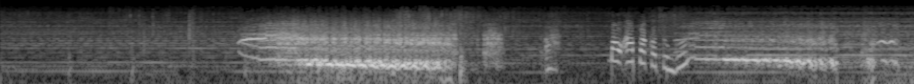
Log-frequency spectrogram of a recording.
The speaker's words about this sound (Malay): Si Tunggul tetap saja meringkik-ringkik dan sesekali mengangkat kakinya tinggi-tinggi.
